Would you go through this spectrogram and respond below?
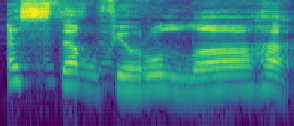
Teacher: سین پر سیٹی کی آواز کو لائیں گے۔ تغفر اللہ، غین موٹا حرف ہے، تخفیم کے ساتھ پڑھا جائے گا۔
